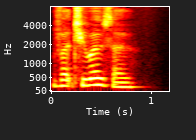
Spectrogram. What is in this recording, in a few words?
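"virtuoso", English, British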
